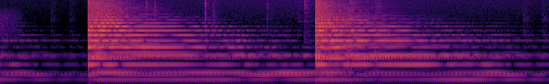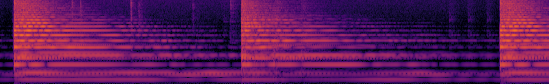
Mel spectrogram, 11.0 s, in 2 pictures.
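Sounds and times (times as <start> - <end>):
large swinging church bell tolling: 0.0 - 10.9.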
